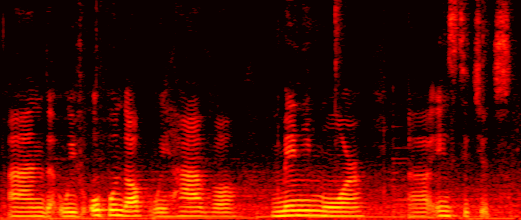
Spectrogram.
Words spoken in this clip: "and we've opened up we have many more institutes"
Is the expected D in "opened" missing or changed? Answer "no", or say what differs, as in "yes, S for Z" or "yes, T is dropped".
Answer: no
